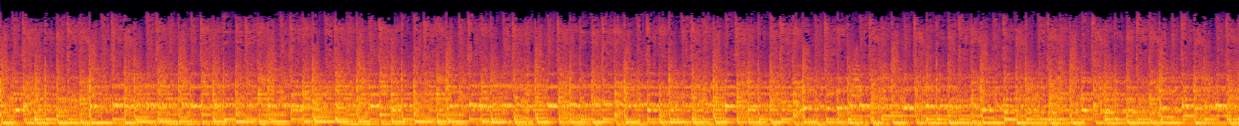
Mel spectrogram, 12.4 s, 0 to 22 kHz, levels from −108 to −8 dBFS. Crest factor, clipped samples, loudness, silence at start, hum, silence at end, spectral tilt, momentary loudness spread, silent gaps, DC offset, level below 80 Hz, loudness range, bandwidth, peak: 14 dB; under 0.1%; -20 LUFS; 0 s; none; 0 s; -6.5 dB/octave; 1 LU; none; under 0.1%; -32 dBFS; 1 LU; 14.5 kHz; -6 dBFS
